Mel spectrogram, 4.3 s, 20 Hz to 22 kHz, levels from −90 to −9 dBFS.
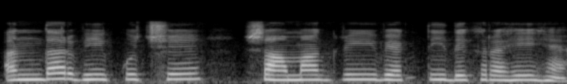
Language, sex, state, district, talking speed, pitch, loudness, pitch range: Hindi, female, Uttar Pradesh, Gorakhpur, 115 wpm, 230 Hz, -26 LUFS, 220-240 Hz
